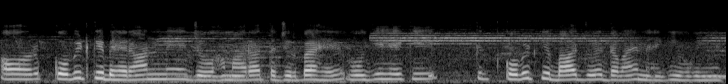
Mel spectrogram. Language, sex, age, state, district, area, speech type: Urdu, female, 18-30, Uttar Pradesh, Aligarh, urban, spontaneous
